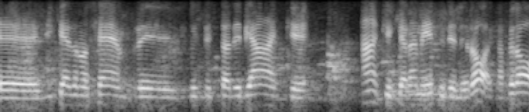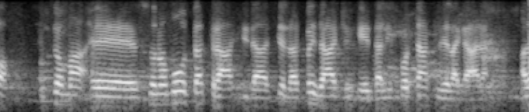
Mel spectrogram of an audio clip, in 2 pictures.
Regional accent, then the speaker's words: Tuscany, Italy; Io, altre cose, sono anche toscano, quindi sono molto orgoglioso.

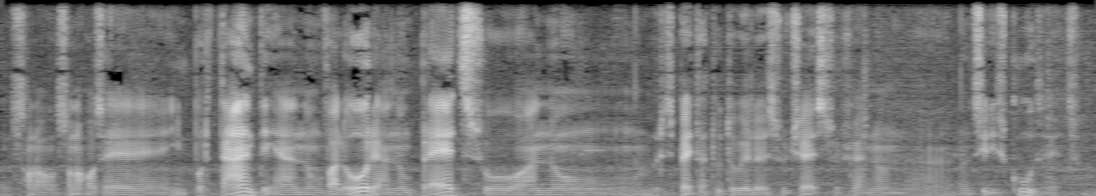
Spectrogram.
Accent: Siena, Tuscany, Italy; io sono un senese, sono nato sulle Lastre, ho vissuto a Siena, appunto, non solo ci sono nato a Siena, ma la sento

